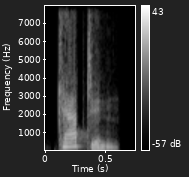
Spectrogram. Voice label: "captain", Indian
